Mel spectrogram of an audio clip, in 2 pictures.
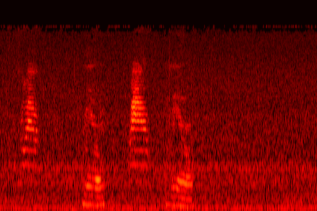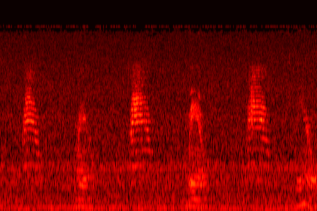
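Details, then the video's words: Butters, a male pet cat, meows repeatedly to get his way. High, tonal meows come every couple of seconds, and some rise and then fall. A person answers with spoken words and imitated meows, with a steady electrical hum behind. "Cat Gets What He Wants By Meowing"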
